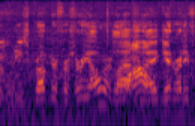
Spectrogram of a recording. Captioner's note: voiceover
